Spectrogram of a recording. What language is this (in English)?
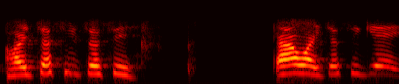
Manipuri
